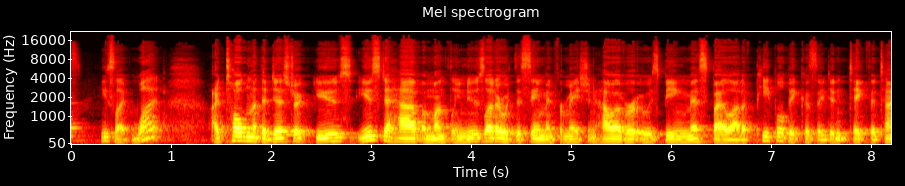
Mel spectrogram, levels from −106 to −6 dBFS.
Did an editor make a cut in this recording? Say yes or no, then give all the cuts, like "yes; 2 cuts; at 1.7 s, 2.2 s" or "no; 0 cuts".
no; 0 cuts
